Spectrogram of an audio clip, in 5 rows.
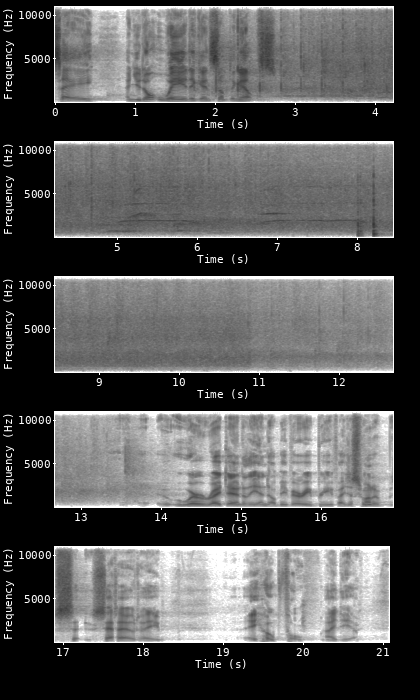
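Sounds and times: audience applauding: 1.4 - 14.0
sharp knocks: 8.0 - 8.9.

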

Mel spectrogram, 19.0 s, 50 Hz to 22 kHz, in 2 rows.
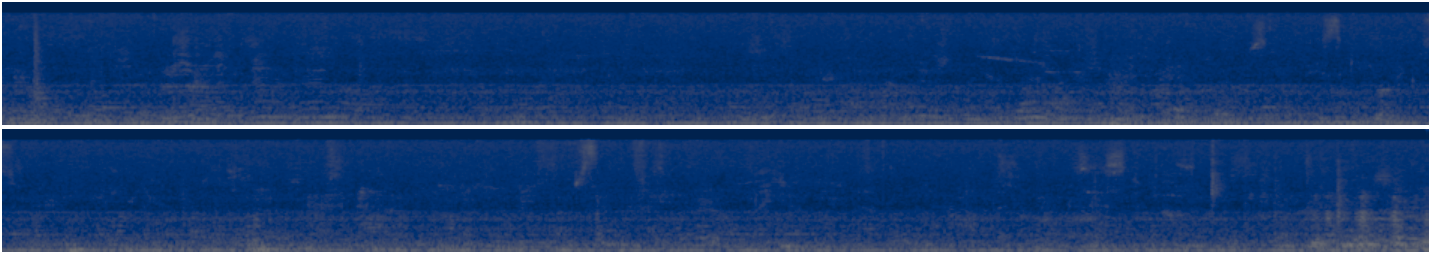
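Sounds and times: faint background voices: 0.0 - 19.0
steady low hum: 0.0 - 19.0.

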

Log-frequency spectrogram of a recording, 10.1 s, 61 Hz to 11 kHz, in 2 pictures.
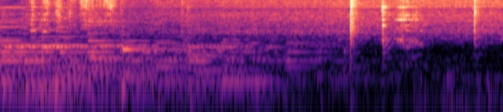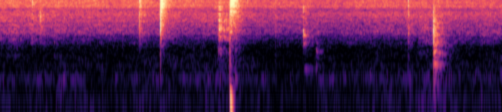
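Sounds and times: seeds sizzling in hot oil: 0.2 - 10.0.

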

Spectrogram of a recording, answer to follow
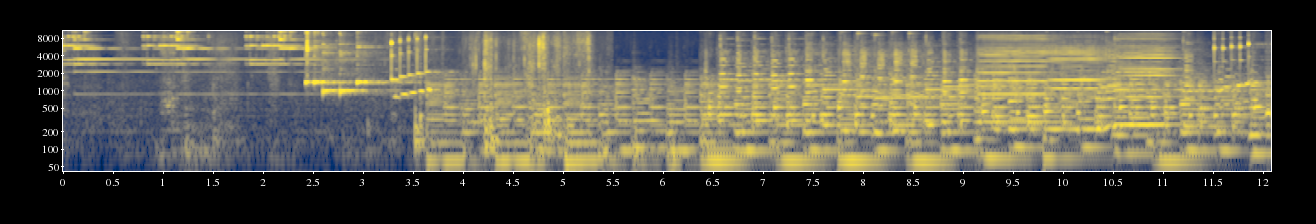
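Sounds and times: bell-like notes: 0.0 - 3.8, 11.5 - 12.0.

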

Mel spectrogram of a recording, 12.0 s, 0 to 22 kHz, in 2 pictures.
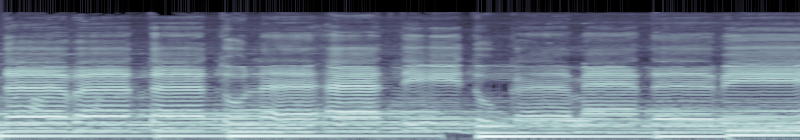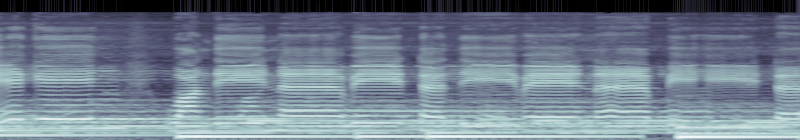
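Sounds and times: sustained low bass notes: 0.0 - 12.0
wavering melodic chant: 0.0 - 12.0.

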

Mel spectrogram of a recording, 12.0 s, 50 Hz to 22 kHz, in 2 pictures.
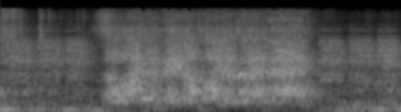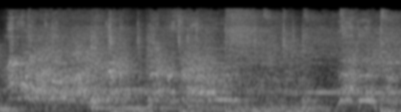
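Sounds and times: hardcore band playing: 0.0 - 12.0
crowd shouting together: 1.4 - 4.8, 6.0 - 10.0, 10.9 - 12.0.

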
